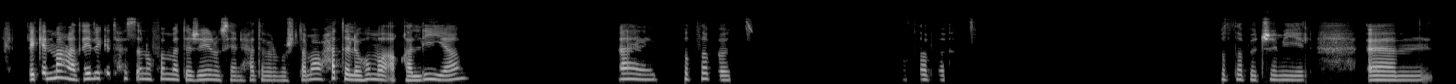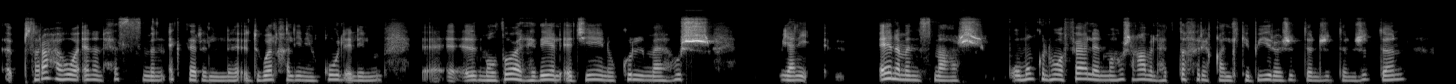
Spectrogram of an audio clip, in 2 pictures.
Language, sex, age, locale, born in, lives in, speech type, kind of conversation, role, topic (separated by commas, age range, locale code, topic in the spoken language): Arabic, female, 25-29, ar-TN, Tunisia, Germany, conversation, unstructured, none, إزاي الدين يقدر يقرّب الناس من بعض بدل ما يفرّقهم؟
